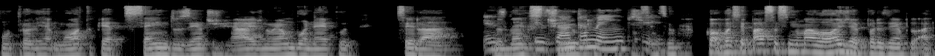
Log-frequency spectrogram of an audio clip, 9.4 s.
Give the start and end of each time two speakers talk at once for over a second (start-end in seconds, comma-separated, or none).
4.9-6.7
